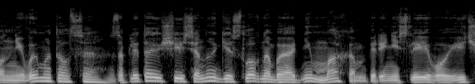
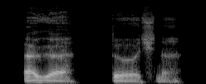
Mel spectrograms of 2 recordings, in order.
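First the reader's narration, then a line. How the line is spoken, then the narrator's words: Muttering. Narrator (Russian): пробормотал Чистик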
